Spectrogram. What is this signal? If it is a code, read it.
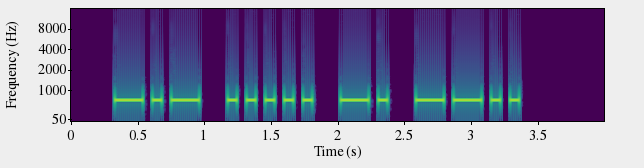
Morse code, heard as a keyed tone, about 20 wpm, 700 Hz. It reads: K5NZ
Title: Speed Racing - USA 1x2 Call Signs 17wpm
